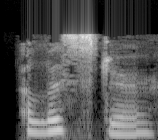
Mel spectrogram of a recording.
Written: alister

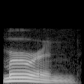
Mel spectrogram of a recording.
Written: murrain

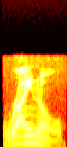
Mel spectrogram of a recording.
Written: rhinal

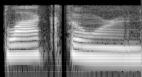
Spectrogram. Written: blackthorn

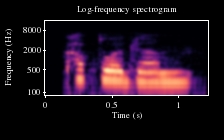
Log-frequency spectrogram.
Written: coupledom

